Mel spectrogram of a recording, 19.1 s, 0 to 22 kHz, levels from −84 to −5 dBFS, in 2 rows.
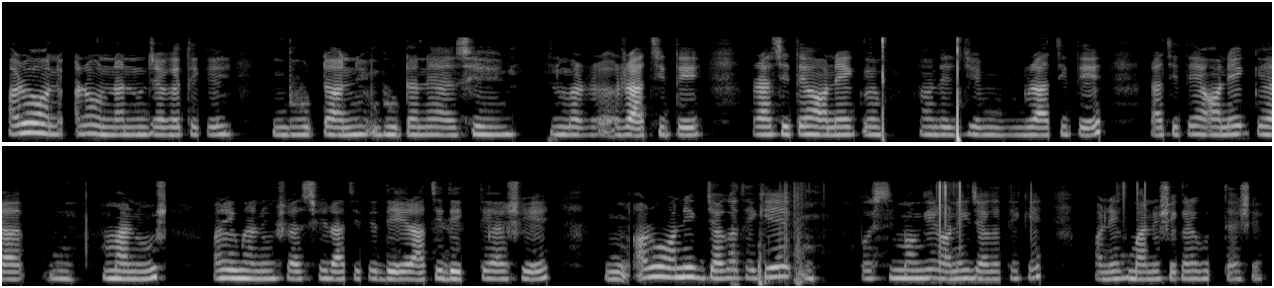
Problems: background sounds at intervals, background conversations at intervals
